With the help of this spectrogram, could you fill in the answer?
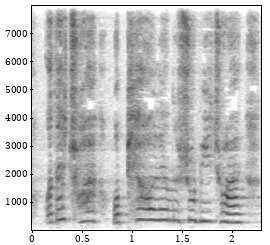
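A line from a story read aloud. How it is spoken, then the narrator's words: Terrified shout. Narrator (Chinese): 玻璃惊恐的大叫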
